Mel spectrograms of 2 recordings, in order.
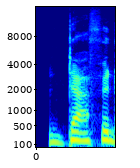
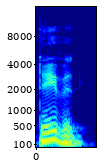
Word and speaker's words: Dafydd: Daffid Horn. I'm going to try once. Daffitorn? Daffid Daffid. Horn. Horn. Yeah. The first name is spelled Dafydd. They go by Daff. Could also possibly even be pronounced David.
